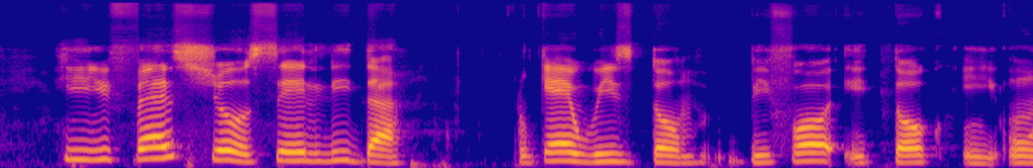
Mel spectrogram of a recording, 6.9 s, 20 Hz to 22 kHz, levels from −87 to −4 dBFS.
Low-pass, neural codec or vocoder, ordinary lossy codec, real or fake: none; autoencoder, 48 kHz, 128 numbers a frame, DAC-VAE, trained on Japanese speech; none; fake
